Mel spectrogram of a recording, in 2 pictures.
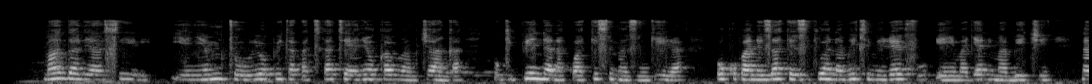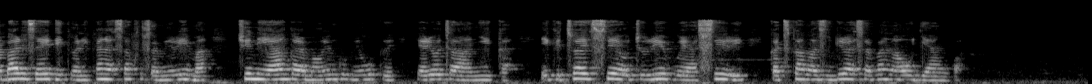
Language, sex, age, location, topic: Swahili, female, 18-24, Dar es Salaam, agriculture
